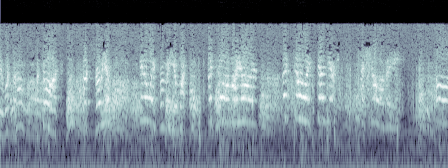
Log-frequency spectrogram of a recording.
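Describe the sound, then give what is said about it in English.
Dogs bark in a rapid, overlapping string of loud, mid-pitched yelps and barks that continue for the whole stretch, with excited voices mixed in. “If it hadn't been for that dog, you'd be laying out there in the snow with a bullet in your heart.”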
